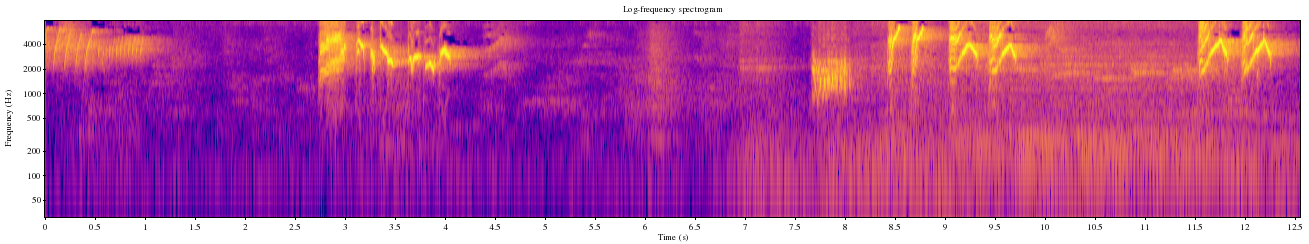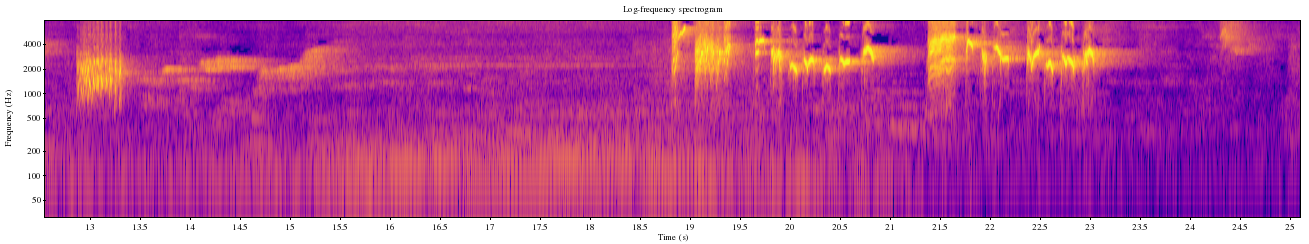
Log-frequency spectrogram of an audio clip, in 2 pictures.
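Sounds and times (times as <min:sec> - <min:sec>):
greater green leafbird song: 0:02.8 - 0:04.8, 0:07.7 - 0:17.4, 0:18.7 - 0:23.4
low hum: 0:06.8 - 0:21.4.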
